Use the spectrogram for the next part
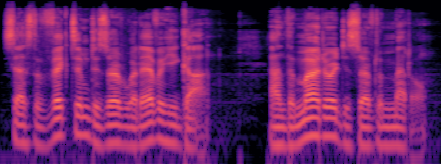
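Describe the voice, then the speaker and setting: A man playing a crude, cynical police detective, narrating a crime storybook in the first person in a gravelly, world-weary, deliberate way. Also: low-pitched, animated, no room sound. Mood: wry, sardonic. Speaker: narrator and lead voice actor in an animated storybook.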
